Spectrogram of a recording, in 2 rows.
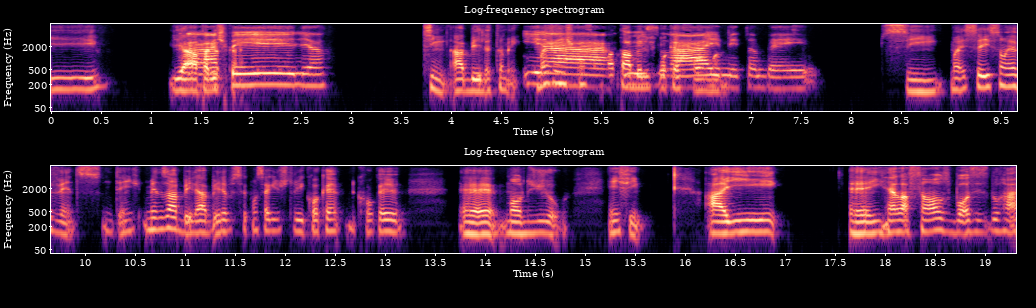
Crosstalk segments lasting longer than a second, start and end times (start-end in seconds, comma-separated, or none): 4.7-6.8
